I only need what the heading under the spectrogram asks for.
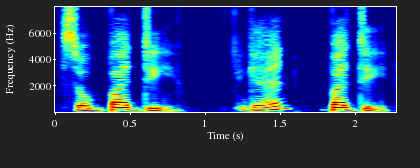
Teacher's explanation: First syllable is ba, which is a stressed syllable. It uses a short sound.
